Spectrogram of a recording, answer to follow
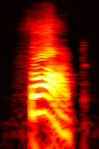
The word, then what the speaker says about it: thought: word o u g h but this is pronounced as thought yes repeat after me it is thought and what sound are you hearing is it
